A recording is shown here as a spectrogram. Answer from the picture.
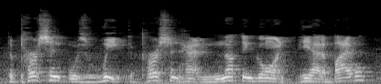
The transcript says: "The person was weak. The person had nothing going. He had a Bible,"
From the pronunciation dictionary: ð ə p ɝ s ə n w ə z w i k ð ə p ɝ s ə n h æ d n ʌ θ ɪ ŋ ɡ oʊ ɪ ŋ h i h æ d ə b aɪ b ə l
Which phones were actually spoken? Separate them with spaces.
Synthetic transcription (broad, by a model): ð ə p ɝ s ə n w ə z w i k ð ə p ɝ s ə n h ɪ d n ʌ θ ɪ ŋ ɡ oʊ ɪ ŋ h i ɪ d ə b aɪ b l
